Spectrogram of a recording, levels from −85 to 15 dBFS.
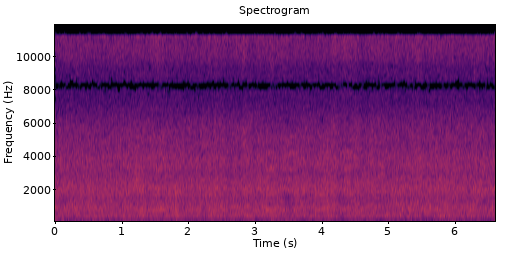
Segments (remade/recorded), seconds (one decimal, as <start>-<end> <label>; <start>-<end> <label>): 0.0-1.1 recorded; 1.1-5.1 remade; 5.1-6.6 recorded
